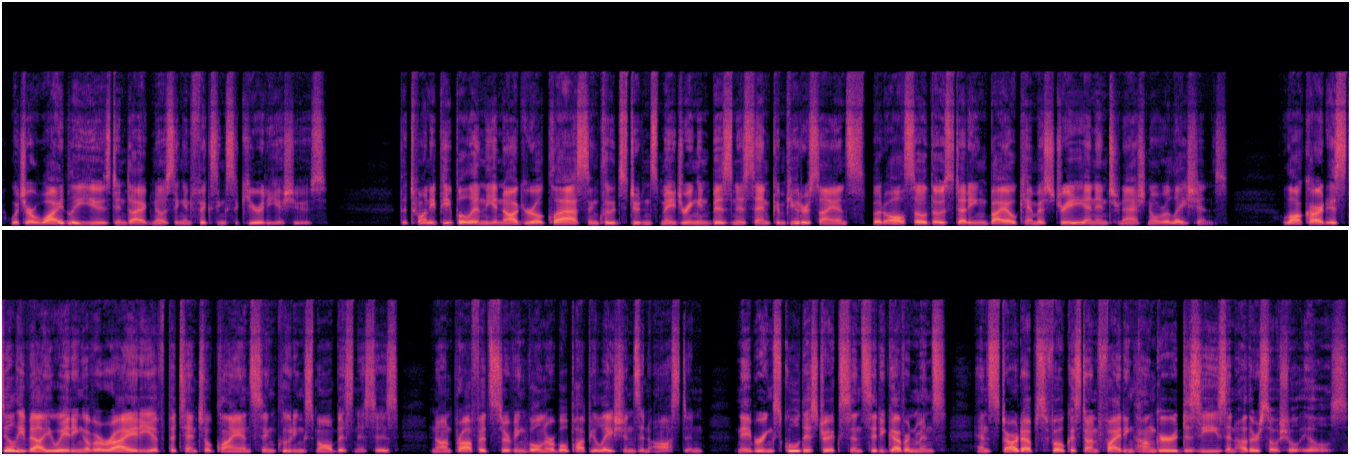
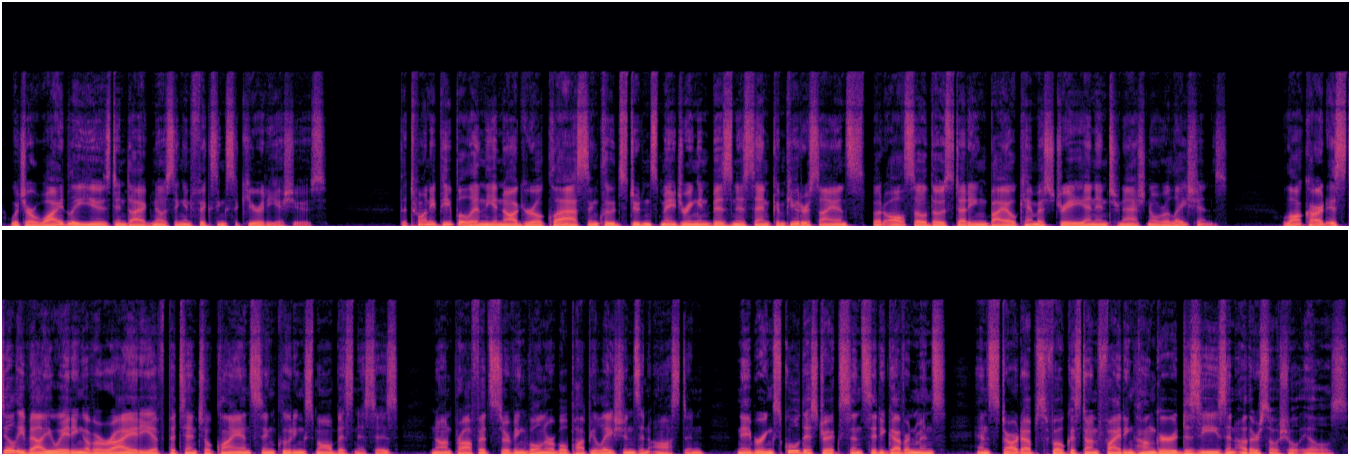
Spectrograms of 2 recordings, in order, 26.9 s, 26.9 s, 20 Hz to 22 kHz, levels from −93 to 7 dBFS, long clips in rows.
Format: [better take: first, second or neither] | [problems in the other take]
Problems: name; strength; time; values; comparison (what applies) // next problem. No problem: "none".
second | thin; very; fading below 350 Hz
